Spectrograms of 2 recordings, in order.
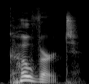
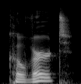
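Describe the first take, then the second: First: The stress is on the first syllable. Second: The stress is on the second syllable.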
